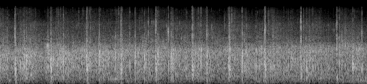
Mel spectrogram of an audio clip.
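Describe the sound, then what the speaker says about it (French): Steady applause from an audience at a presentation of a new residence in Val-de-Reuil, dense overlapping claps sustained at an even level throughout with no voices. "oui, on peut l'applaudir."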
